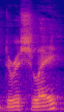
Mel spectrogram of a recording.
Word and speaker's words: Dirichlet: Dirichlet, but it seems like the most common American way to say it is Dirichlet, like a SH, and so...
